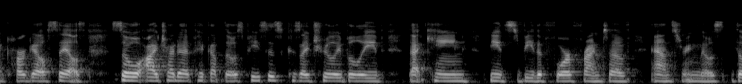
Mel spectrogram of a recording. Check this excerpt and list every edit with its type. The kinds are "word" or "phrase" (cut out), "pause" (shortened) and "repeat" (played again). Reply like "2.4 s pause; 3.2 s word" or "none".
none

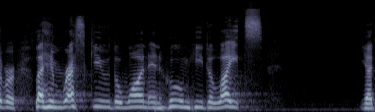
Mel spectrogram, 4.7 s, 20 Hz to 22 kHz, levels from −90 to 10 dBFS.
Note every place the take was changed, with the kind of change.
none

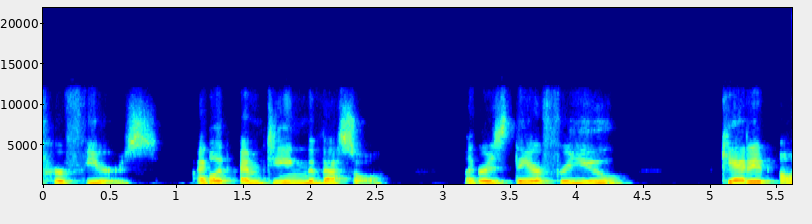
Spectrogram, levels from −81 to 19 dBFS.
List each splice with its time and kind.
1.3 s word; 3.3 s word

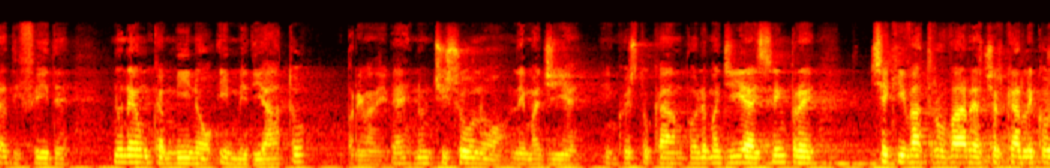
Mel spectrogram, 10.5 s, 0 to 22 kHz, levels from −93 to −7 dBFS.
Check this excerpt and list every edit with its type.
3.9 s word

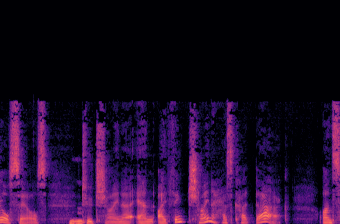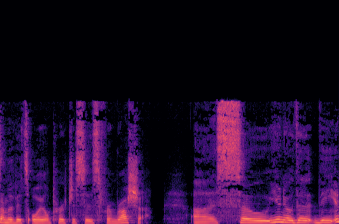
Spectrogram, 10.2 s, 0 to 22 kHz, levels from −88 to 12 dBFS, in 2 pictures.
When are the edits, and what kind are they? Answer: none

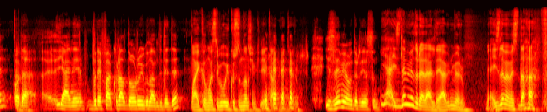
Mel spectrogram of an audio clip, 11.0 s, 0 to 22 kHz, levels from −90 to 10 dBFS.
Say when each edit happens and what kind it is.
4.9 s phrase

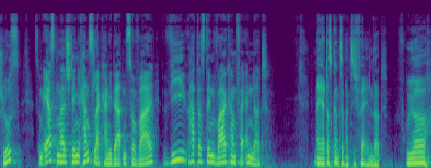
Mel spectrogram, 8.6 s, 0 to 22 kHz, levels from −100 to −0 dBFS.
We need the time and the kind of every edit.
1.6 s phrase; 3.1 s pause; 6.9 s word

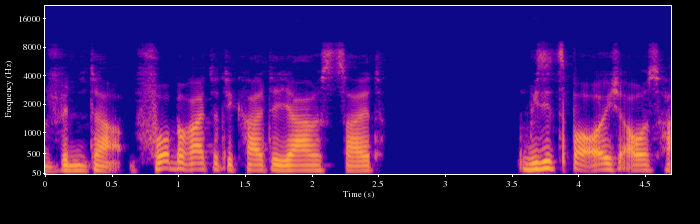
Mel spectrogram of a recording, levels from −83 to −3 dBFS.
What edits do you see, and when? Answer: 1.3 s word

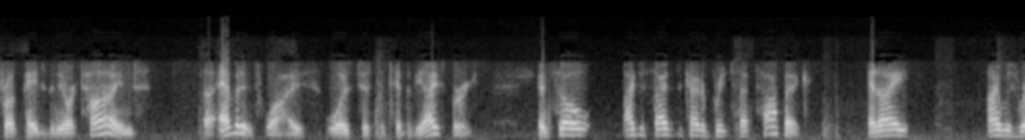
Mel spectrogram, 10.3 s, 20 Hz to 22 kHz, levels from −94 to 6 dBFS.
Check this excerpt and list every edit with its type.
none

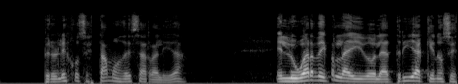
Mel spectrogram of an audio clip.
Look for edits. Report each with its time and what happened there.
3.3 s word

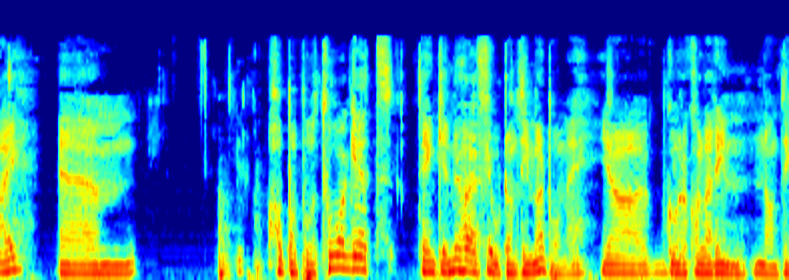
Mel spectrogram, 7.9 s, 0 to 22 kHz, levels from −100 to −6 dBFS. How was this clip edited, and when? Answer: 4.1 s word

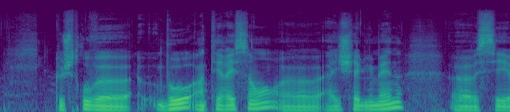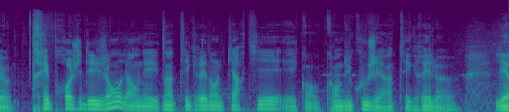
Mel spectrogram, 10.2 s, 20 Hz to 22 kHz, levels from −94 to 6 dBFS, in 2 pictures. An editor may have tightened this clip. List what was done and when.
5.3 s pause; 6.7 s word; 8.1 s word

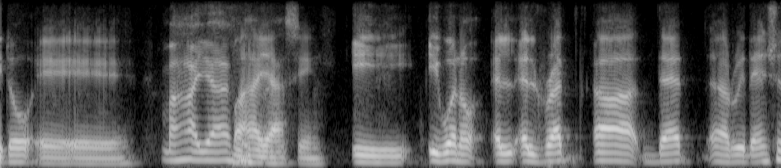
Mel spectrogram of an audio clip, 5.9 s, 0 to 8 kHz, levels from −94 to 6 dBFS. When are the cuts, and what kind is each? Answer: 1.1 s pause; 2.5 s pause

